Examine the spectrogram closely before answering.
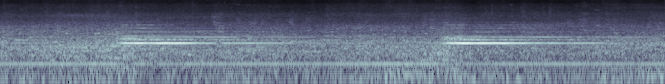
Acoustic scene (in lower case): crowded indoor space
